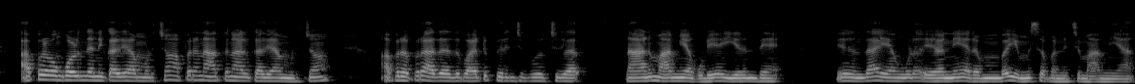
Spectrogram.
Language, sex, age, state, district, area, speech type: Tamil, female, 60+, Tamil Nadu, Madurai, urban, spontaneous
